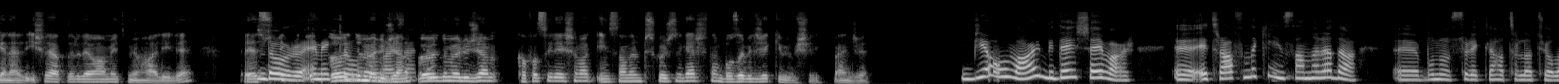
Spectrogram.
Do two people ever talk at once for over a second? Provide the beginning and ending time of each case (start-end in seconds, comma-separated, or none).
2.7-4.5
